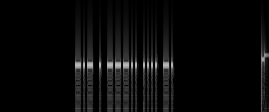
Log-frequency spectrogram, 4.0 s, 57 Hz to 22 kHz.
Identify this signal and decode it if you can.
Morse code, heard as a keyed tone, about 40 wpm, 700 Hz. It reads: KE8HN
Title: USA Call Signs - 5 Characters - 6x Character Spacing - 40wpm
